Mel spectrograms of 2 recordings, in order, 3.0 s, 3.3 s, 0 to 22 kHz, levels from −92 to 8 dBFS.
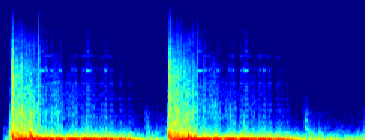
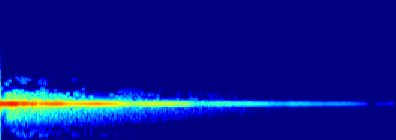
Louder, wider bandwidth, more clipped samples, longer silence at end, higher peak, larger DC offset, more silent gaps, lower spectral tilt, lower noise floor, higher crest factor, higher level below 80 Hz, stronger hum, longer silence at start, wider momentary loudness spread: second, -19 LUFS vs -16 LUFS; first, 3.7 kHz vs 1.6 kHz; neither; second, 0.5 s vs 1.85 s; about the same, 0 dBFS vs -2 dBFS; neither; neither; first, -9 dB/octave vs -1 dB/octave; second, -38 dBFS vs -73 dBFS; second, 8 dB vs 18 dB; first, -12 dBFS vs under -90 dBFS; neither; about the same, 0.1 s vs 0 s; second, 19 LU vs 24 LU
